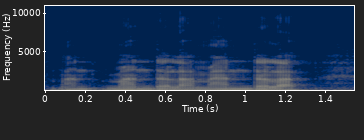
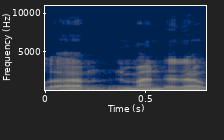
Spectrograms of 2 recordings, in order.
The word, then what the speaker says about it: Mandala: I think that's how you pronounce it. Mandala.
